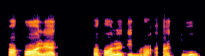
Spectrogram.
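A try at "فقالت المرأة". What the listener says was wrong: Faqalatil mar'atu. Mar'atu ada alifnya dibaca al-mar'atu.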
